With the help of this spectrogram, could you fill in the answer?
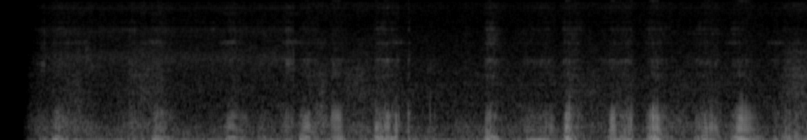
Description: Adorable pet baby goat is soundly snoring away inside on the couch.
